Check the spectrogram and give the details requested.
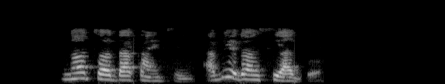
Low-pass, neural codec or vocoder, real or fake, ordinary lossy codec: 5.4 kHz; none; real; AAC, 48 kbps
